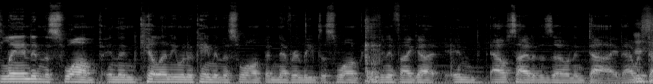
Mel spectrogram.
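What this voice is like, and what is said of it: Usual voice. Nothing is said of it.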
